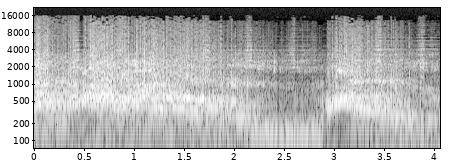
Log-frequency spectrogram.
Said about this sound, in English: A terrible roar sounded above us, again strangely familiar.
